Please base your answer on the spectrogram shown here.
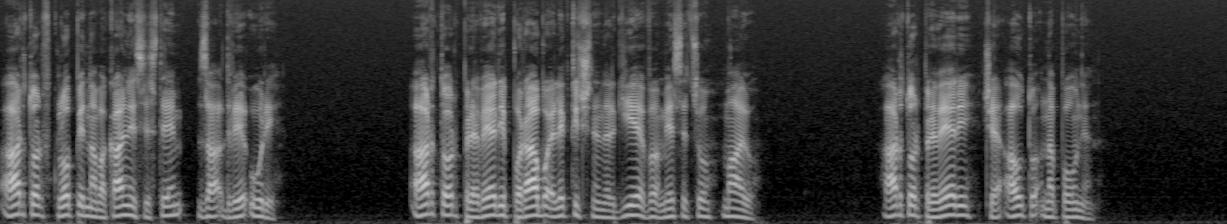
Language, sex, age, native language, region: Slovenian, male, 50-59, Slovenian, Drava region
